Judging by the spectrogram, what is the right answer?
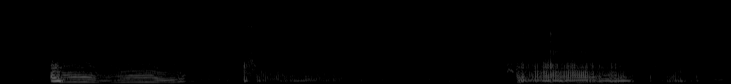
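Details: Sleeping pug snoring: two drawn-out, pitched snoring breaths with a soft snort between them; snoring.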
